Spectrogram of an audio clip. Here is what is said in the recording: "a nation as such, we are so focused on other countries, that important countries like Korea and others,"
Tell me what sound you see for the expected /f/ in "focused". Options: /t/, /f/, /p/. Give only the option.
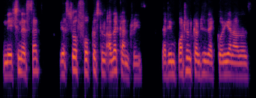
/f/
